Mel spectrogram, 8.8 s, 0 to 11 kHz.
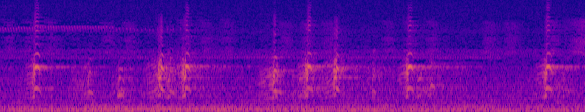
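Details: Honking geese, heard on an autumn evening on 6 October 2014 at Assabet River National Wildlife Refuge: scattered loud and faint nasal honks over nearly nine seconds, with a brief high steady tone and low hum early on.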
